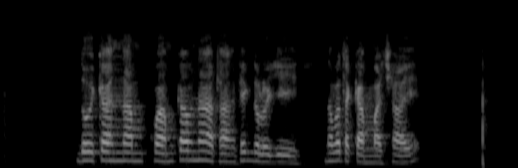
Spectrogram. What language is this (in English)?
Thai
